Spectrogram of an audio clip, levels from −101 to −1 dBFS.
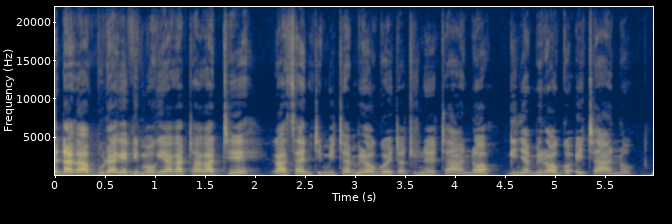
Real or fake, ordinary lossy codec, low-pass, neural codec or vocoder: real; none; none; none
